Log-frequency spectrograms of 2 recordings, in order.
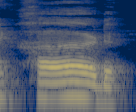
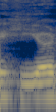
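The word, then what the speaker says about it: heard: देखिए आप, इंपॉर्टेंट बात, हियर, यहाँ पर भी ध्यान रखना है आपने, हर्ड, हर्ड। बच्चे बोलेंगे हियर्ड, हियर्ड नहीं है, बहुत ध्यान रखना है आपने, हर्ड, हर्ड।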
